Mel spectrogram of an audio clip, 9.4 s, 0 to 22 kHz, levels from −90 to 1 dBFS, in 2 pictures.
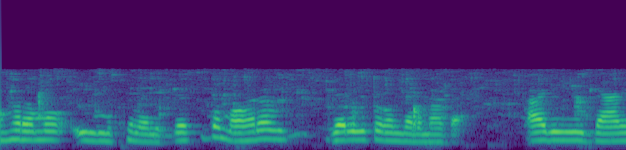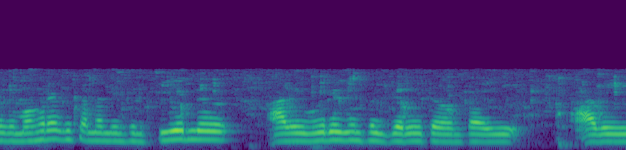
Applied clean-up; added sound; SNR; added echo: classical method log-MMSE.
